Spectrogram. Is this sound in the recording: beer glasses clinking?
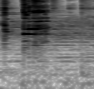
yes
